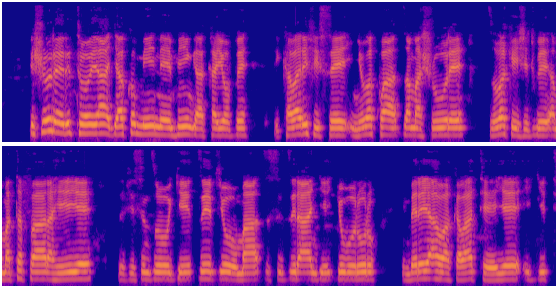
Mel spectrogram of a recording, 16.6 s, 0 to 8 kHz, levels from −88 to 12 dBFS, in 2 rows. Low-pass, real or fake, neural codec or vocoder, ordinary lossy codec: 7.2 kHz; real; none; MP3, 48 kbps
